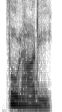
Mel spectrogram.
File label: "foolhardy", Indian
